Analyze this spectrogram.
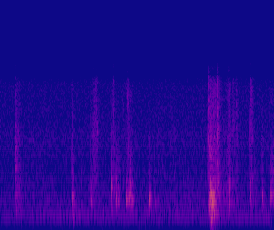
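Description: A man's footsteps walk across a hard floor.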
